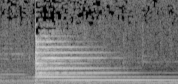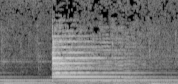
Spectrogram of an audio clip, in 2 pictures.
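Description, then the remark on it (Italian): The church bell of the Addolorata tolls twice, each strike ringing out loud with a long, shimmering decay that hums on between strokes. No voices are heard. “Campana dell'addolorata.”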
